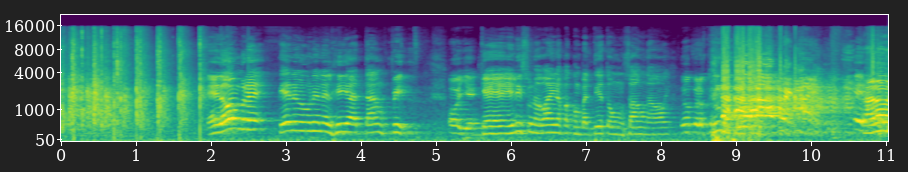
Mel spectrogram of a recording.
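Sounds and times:
applause welcoming a guest: 0:00.0 - 0:02.0
speech: 0:02.0 - 0:11.0
laughter: 0:08.7 - 0:11.0.

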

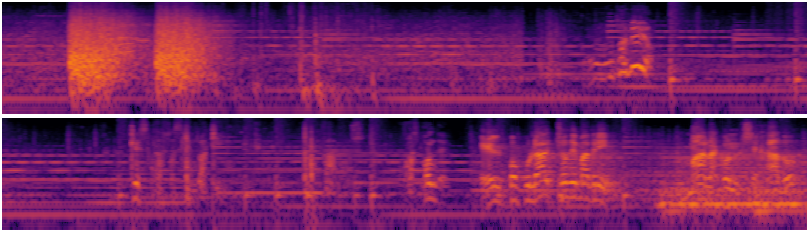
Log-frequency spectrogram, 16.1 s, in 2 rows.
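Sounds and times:
firing squad gunfire volleys: 0:00.7 - 0:02.4
speech: 0:09.4 - 0:10.3, 0:12.3 - 0:16.0.

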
